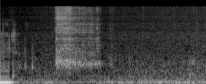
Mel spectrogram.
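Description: A short crinkling rustle of a clear plastic bag being handled, lasting about half a second and starting about half a second in.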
